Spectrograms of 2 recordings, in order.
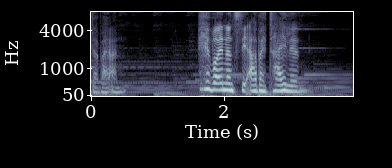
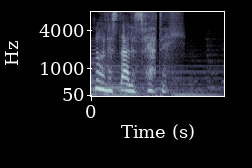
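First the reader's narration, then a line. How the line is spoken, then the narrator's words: With a small sigh. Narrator (German): sagte sie mit einem kleinen Seufzer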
